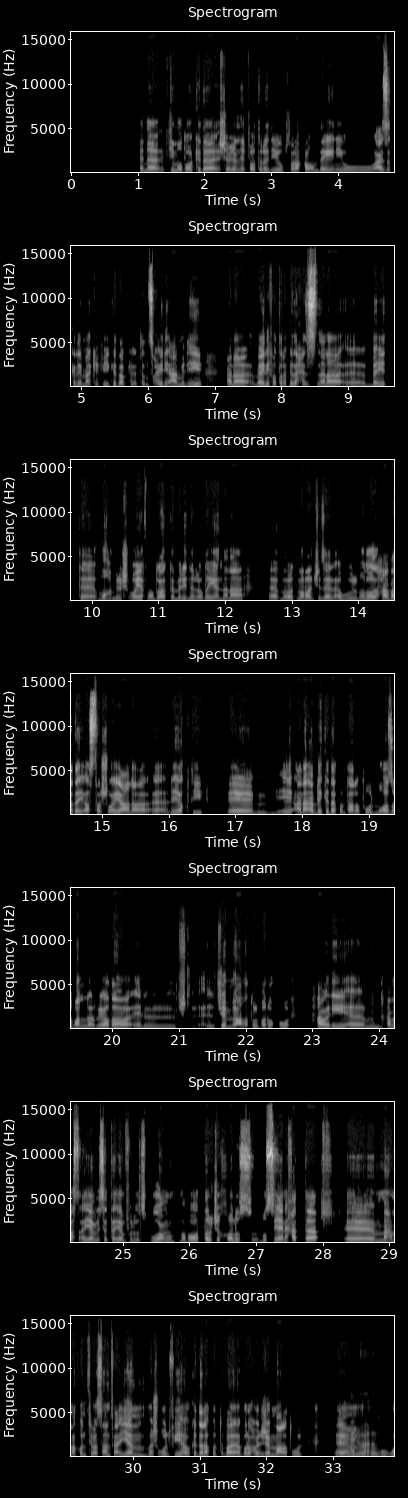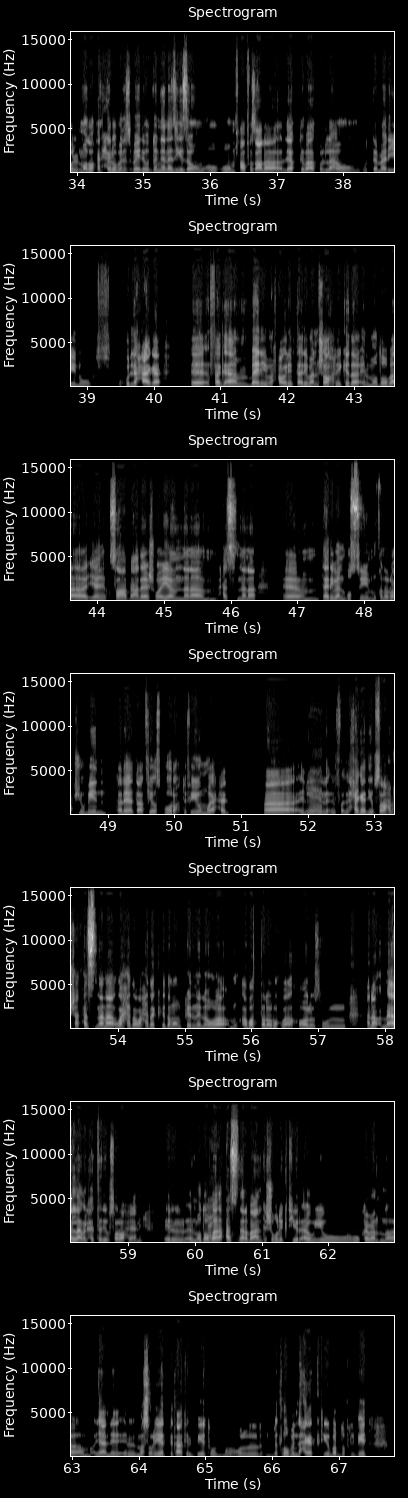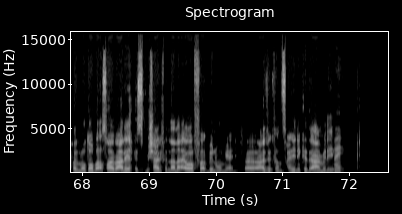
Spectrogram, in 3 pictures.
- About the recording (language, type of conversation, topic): Arabic, advice, إزاي أقدر أوازن بين التمرين والشغل ومسؤوليات البيت؟
- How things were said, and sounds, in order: tapping; in English: "الgym"; other background noise; in English: "الgym"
